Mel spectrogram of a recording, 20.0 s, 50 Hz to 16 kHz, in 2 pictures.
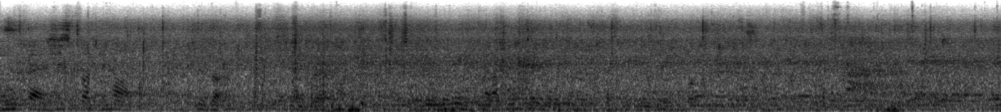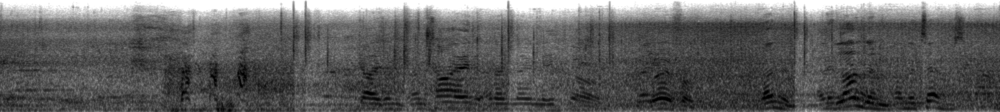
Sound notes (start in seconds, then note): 11.4 laughters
